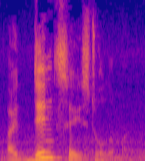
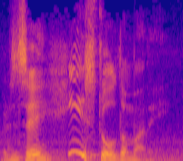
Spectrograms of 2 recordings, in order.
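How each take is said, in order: First: The stress is on didn't. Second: The stress is on he.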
